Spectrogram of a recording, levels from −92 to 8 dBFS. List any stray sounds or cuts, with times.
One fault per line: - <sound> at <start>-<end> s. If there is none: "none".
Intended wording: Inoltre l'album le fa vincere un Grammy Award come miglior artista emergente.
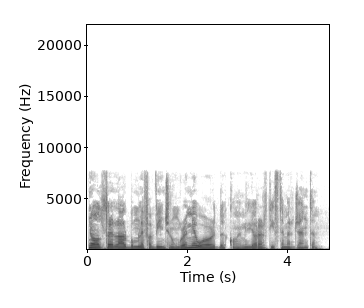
none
